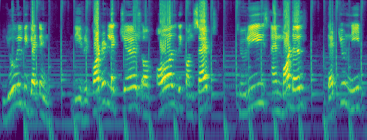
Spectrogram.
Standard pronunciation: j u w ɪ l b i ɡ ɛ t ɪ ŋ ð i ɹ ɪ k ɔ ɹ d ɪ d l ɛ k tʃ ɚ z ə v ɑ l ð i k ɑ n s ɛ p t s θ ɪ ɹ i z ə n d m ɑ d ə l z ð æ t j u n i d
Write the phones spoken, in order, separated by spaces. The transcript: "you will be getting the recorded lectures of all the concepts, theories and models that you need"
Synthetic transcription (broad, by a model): j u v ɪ l b i ɡ ɛ t ɪ ŋ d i ɹ ɪ k ɔ ɹ d ɪ d l ɛ k tʃ ɚ z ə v ɑ l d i k ɑ n s ɛ p t s t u ɹ i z ə n d m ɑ d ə l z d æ t j u n i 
